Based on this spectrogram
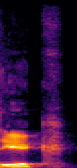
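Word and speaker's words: ich: And he's like, well, another thing is like, it's the German word for I, and that is pronounced ick.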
